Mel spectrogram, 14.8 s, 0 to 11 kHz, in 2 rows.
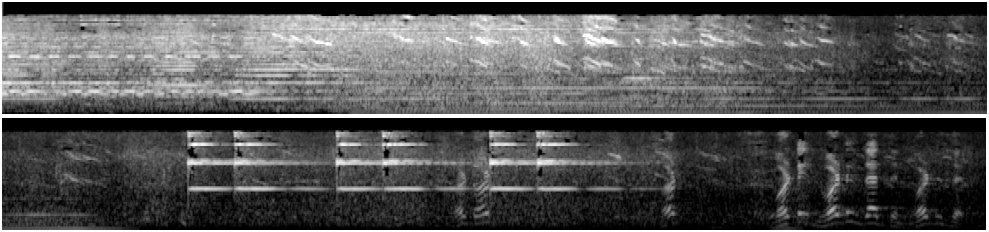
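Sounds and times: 
voices talking: 0.0 - 8.6, 9.2 - 14.7
deep horn blast: 0.0 - 8.8
ship's bell striking six bells: 0.0 - 12.4.

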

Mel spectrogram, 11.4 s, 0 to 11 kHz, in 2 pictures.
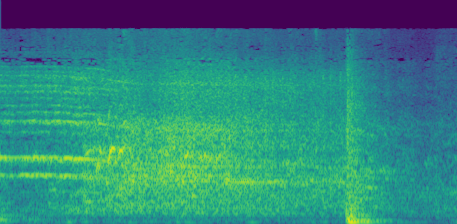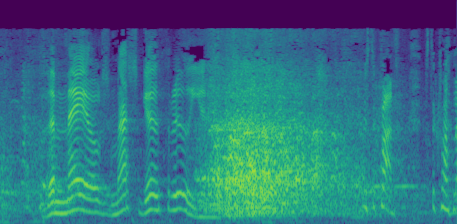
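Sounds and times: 
laughter: 0.0 - 6.4, 8.1 - 11.4
door slamming: 3.0 - 5.2
speech: 6.4 - 9.5, 10.3 - 11.4.

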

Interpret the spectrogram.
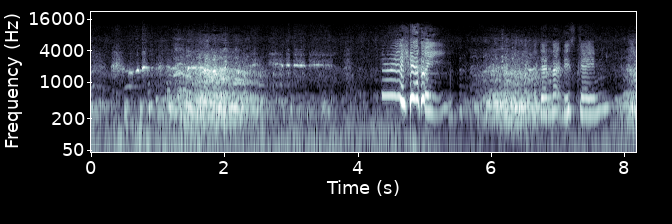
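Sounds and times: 
laughter: 0.0 - 7.2, 7.8 - 8.1
Boy Scout whistling a bright merry tune: 0.4 - 1.2, 2.8 - 3.5
speech: 6.8 - 8.1.

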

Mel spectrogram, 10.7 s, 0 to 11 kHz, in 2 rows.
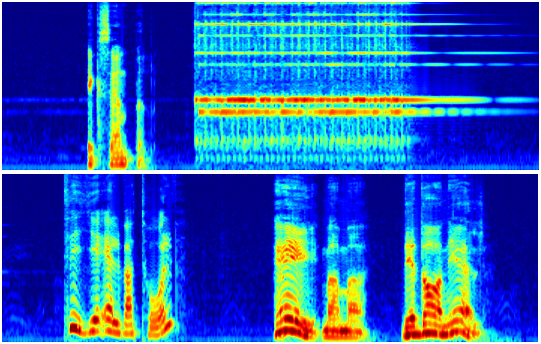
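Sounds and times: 
speech: 0.8 - 1.6, 6.0 - 7.2, 8.1 - 10.3
telephone bell ringing: 1.9 - 5.4.

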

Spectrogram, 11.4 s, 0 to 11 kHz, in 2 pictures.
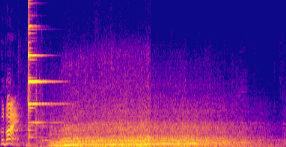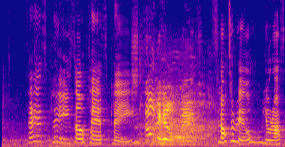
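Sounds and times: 
speech: 0.0 - 1.4, 7.5 - 11.4
bus engine revving as it pulls away: 1.0 - 8.2
laughter: 8.3 - 10.7.

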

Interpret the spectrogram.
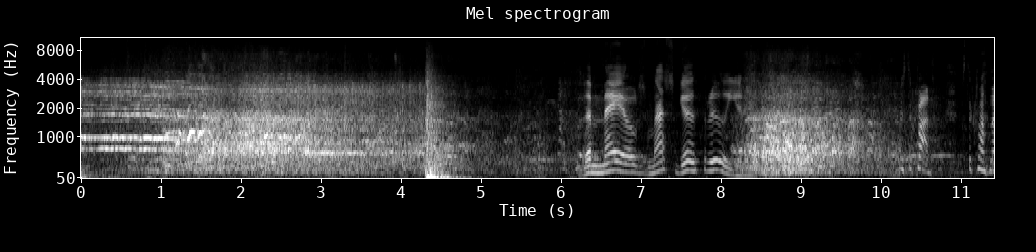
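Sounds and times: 
laughter: 0.2 - 6.6, 8.0 - 11.4
door being opened and slammed shut: 3.9 - 5.2
speech: 6.3 - 11.4.

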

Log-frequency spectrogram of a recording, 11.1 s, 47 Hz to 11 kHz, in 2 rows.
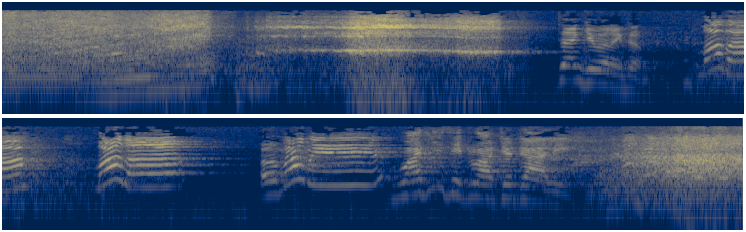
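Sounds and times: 
car engine revving while driving off: 0.0 - 1.9
car tyres skidding: 0.6 - 4.2
speech: 4.3 - 6.0, 7.5 - 11.0
laughter: 9.8 - 11.1.

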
